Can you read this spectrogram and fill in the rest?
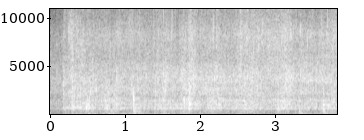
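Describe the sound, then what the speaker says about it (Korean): Beef stir-fries in its own fat with onion, doenjang, ssamjang and minced garlic, a loud continuous close sizzle with a few scraping stirs across the pan and no talk. "소고기 기름에 잘 볶아줍니다."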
